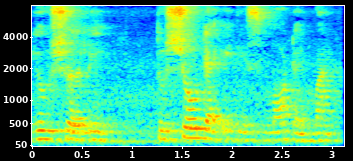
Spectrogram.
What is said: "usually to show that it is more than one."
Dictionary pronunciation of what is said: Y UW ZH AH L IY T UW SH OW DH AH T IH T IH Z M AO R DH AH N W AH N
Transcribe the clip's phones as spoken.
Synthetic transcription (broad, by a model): Y UW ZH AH L IY T UW SH OW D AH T IH T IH S M AO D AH N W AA N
